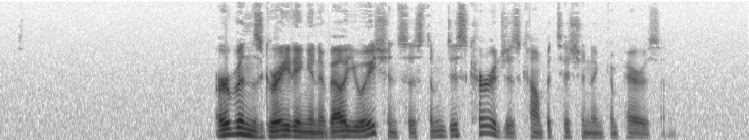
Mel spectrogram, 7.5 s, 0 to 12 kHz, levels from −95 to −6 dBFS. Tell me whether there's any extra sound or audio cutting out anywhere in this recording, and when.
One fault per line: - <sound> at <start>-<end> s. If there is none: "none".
none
